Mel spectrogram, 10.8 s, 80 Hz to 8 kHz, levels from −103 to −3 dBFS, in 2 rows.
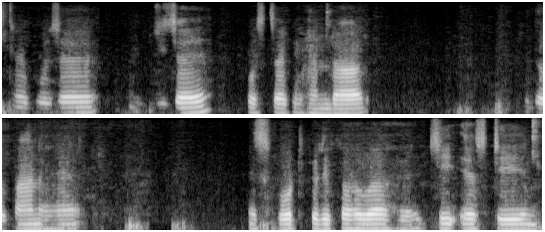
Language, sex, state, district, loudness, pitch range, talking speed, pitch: Hindi, male, Bihar, Jahanabad, -20 LUFS, 120-130 Hz, 85 wpm, 125 Hz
